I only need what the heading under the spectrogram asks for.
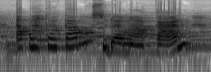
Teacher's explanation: siswa harus menekan atau menaikkan kata terakhir dari kalimat yang dia ucapkan, sehingga menimbulkan intonasi dalam pengucapan kata yang dia ucapkan tersebut.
